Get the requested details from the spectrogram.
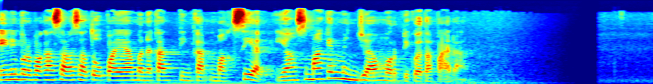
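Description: A woman speaks clearly and steadily into a microphone, like a news presenter.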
